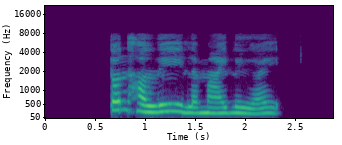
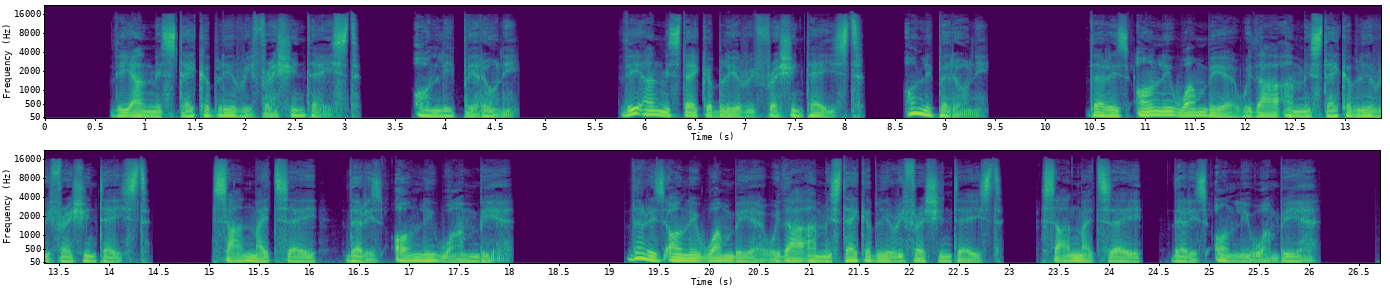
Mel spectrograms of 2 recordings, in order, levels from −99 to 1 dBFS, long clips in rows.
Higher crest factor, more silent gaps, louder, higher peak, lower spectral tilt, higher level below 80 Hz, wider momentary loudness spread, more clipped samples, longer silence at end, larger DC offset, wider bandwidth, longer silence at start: about the same, 18 dB vs 16 dB; second, none vs 8.27-8.59 s; second, -32 LUFS vs -21 LUFS; second, -16 dBFS vs -6 dBFS; first, -7 dB/octave vs -5.5 dB/octave; second, -76 dBFS vs -34 dBFS; about the same, 9 LU vs 8 LU; neither; about the same, 0.55 s vs 0.65 s; neither; second, 8 kHz vs 16.5 kHz; about the same, 0.65 s vs 0.65 s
